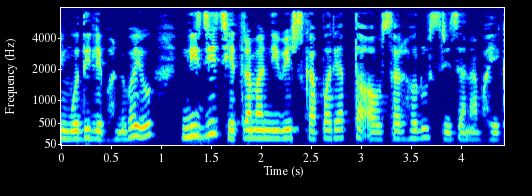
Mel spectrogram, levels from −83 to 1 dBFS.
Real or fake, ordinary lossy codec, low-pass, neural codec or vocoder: real; none; 7.2 kHz; none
